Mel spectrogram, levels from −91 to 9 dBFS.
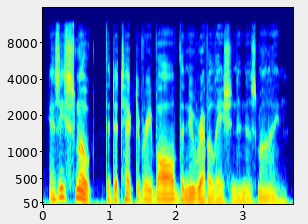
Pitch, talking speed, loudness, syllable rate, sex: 95 Hz, 190 wpm, -19 LUFS, 6.3 syllables/s, male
